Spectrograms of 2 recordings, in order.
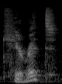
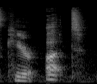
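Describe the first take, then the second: First: Said in the usual way. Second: Care-ut said slowly with a full UT; slow, literal care-UT; sounded-out spelling. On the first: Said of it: "That's not carrot". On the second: Shown as a demonstration. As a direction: stretch care-ut into two clear parts. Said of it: "That's care-ut".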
